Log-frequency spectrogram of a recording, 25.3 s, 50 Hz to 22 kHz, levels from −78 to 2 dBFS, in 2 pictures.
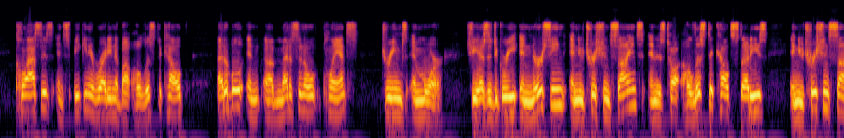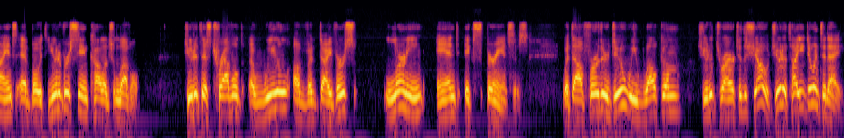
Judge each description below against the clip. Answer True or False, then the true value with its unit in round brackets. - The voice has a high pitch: True (210 Hz)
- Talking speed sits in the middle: True (160 wpm)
